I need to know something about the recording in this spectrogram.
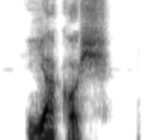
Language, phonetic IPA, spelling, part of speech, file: Polish, [ˈjakɔɕ], jakoś, pronoun / particle, Pl-jakoś.ogg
